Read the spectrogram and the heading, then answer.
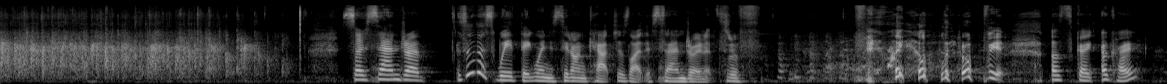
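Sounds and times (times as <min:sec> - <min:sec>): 
audience applause greeting a guest for an on-stage couch interview: 0:00.0 - 0:03.0
speech: 0:03.5 - 0:08.0, 0:08.6 - 0:11.5
laughter: 0:07.8 - 0:10.1.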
